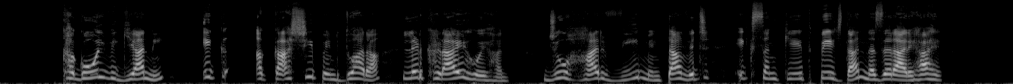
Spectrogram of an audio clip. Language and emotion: Punjabi, surprised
